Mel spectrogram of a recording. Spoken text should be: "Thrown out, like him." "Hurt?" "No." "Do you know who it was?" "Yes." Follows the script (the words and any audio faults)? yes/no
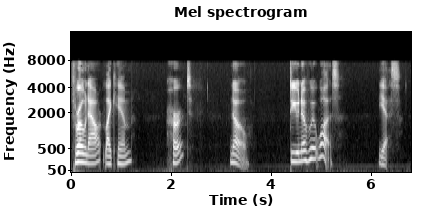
yes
